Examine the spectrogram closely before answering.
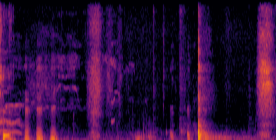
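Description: A dog lets out a quick run of short, whiny yelps, then breathes and huffs in a few rough, breathy bursts, fairly close and at moderate volume, with no talking.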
